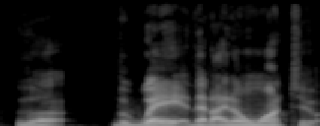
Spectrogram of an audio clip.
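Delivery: ordinary delivery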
